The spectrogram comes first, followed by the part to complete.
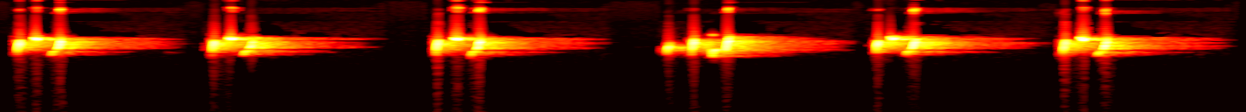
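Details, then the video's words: Short European goldfinch phrases from the famous Wakr Touzgha tape used to teach goldfinch chicks and hybrids. A clipped, tinkling double or triple chirp repeats six times, roughly once a second, with silence between. "شريط وكر توزغة الشهير لتسميع فراخ الحسون و الهجين"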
